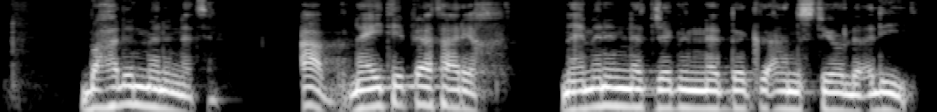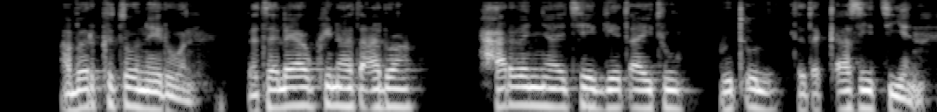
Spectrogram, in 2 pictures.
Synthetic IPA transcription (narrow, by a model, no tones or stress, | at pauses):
baɦlɨnmɐnɨnːɐt̪ʰɨn | ʔaβnajit̪ʰjo̞pʼːjat̪ʰaɾix | najmɐnɨnːɐt̪̚d͡ʒɐɡɨɨnːɐt̪̚d̪ɐkʼanɨst̪ʰijo̞lɨʕli | ʔaβɐɾkʰɨt̪ʰo̞neɾuwunbɐt̪ʰɐlɐjawkʷʰinat̪ʕad̪wa | ħaɾbɐɲːaɨt̪ʰe̞ɡe̞t̪ʼajt̪ʰu | bɨt̪ʼult̪ʰɐt̪ʼɐkʼːasit̪ʰɨjːɛn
